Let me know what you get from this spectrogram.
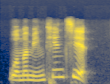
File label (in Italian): Cinese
